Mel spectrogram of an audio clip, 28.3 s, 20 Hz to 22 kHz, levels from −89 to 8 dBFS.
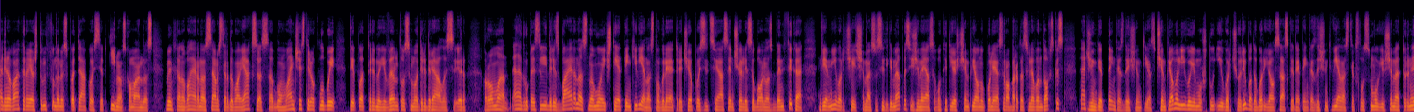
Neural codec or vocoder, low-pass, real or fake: codec, 32 kHz, 1.9 kbps, SNAC; 14.4 kHz; fake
